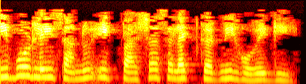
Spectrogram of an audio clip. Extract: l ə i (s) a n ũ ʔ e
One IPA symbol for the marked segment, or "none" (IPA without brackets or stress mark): s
